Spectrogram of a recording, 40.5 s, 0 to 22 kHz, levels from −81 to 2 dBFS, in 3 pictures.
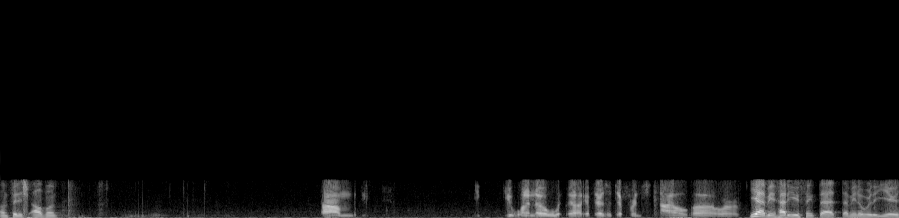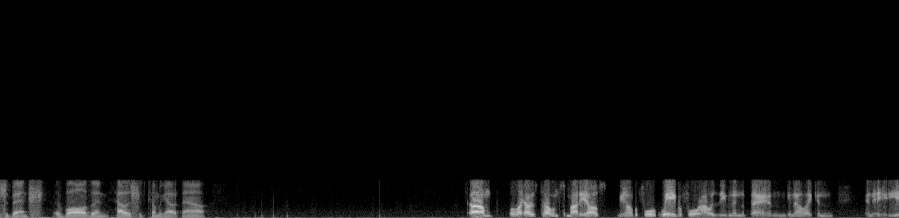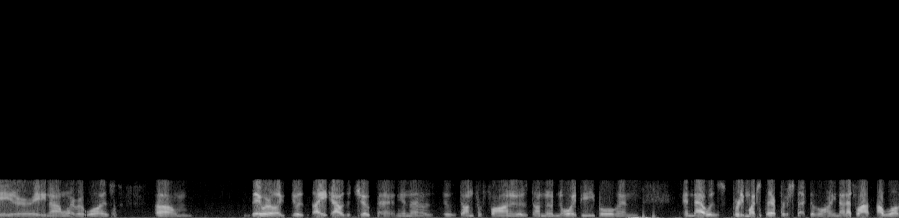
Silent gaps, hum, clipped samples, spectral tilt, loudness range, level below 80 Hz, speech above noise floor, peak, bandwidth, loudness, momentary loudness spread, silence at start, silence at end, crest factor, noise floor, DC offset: none; none; under 0.1%; -8.5 dB/octave; 8 LU; -48 dBFS; 34 dB; -2 dBFS; 4 kHz; -25 LUFS; 14 LU; 0 s; 0 s; 26 dB; -60 dBFS; 0.2%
